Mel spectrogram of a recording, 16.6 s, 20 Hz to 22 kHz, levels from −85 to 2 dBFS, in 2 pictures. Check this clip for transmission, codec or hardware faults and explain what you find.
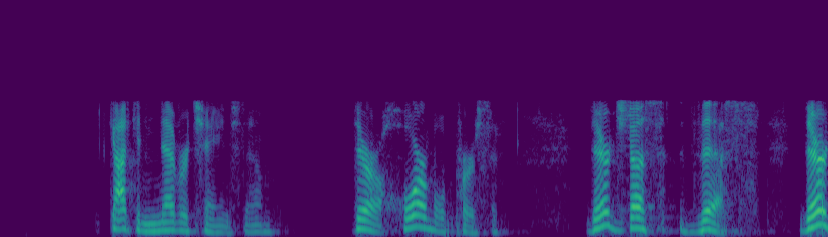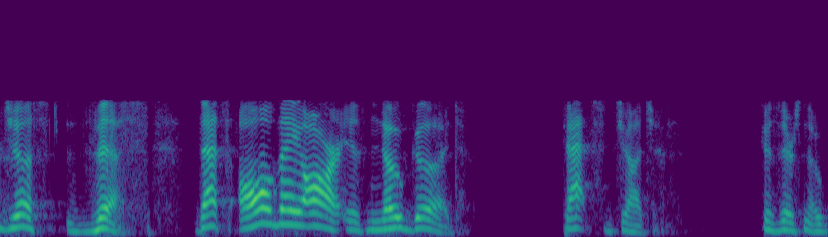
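Two problems here: the whole clip runs through the iLBC codec, and there are two short dropouts where iLBC frames went missing.

iLBC codec, throughout: The bandwidth is narrowband, so nothing above 4 kHz gets through, and the damage is plainly audible. The speech comes out clear but a bit rough and synthetic, because iLBC models the excitation of each 30 ms frame on its own rather than carrying anything over from the previous one. That harshness, along with the frame length, fits its 13.33 kbps mode.

Lost iLBC frames, 6.2 to 6.31 s and 8.19 to 8.22 s: At each of these points the speech briefly turns into a held, slightly buzzy or breathy vowel. The decoder is filling the hole by repeating the last pitch cycle with some noise mixed in. The first gap lasts about 90 ms, which suggests three lost 30 ms frames. 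The second sounds like a single frame. Because every iLBC frame decodes independently, the speech snaps straight back to normal once real frames arrive again.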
